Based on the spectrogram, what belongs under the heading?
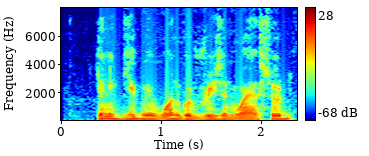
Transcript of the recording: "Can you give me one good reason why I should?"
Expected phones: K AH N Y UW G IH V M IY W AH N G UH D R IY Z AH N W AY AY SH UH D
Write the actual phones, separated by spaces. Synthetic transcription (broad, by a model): K AH N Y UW G IH V M IY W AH N G UH D R IY Z AH N W AY AY S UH D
